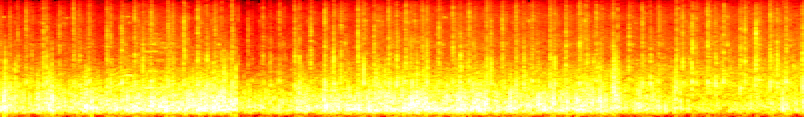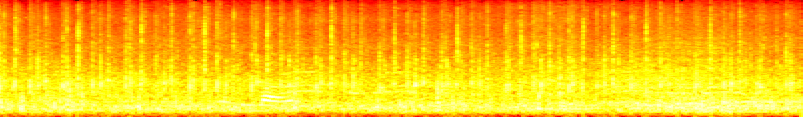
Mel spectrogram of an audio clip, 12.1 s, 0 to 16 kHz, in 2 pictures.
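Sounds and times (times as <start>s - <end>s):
horse hooves clip-clopping on pavement: 0.0s - 12.0s
steady rushing noise: 0.0s - 12.0s.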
